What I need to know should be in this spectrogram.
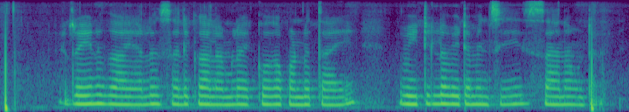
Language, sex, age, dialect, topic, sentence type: Telugu, male, 25-30, Telangana, agriculture, statement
